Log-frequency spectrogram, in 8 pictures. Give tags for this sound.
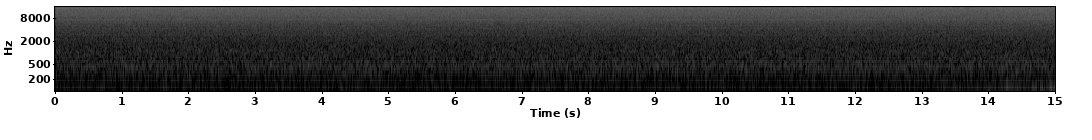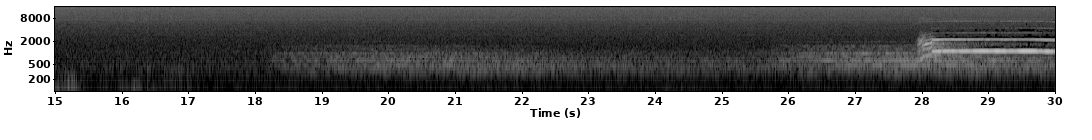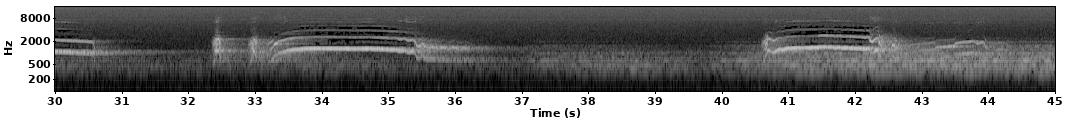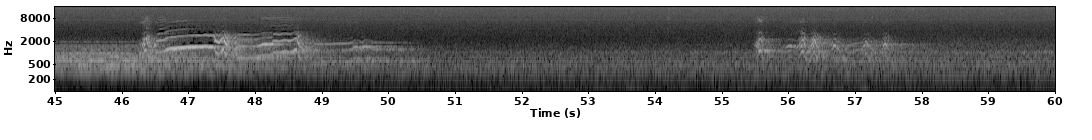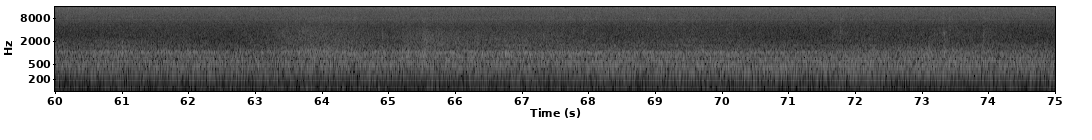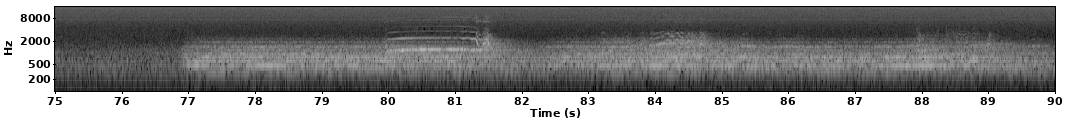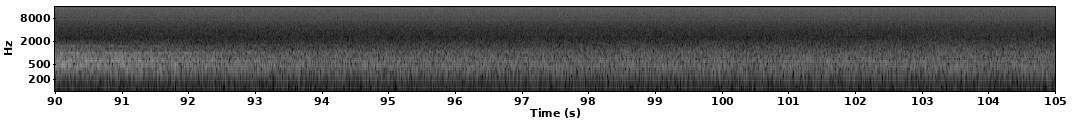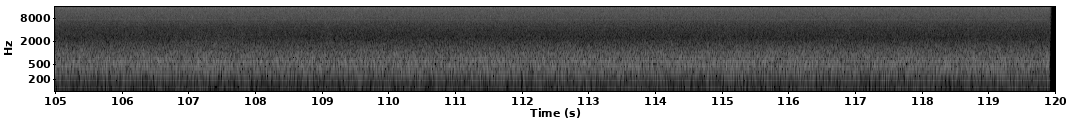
banff; whistle; horn; coyotes; howling; train; coyote; howl

